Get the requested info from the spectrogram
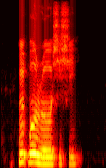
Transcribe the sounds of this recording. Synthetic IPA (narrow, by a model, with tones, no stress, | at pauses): ŋ͡m̩˦k͡po˦ɾo˨˦ʃi˦ʃi˦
